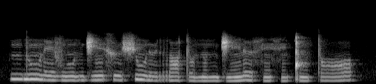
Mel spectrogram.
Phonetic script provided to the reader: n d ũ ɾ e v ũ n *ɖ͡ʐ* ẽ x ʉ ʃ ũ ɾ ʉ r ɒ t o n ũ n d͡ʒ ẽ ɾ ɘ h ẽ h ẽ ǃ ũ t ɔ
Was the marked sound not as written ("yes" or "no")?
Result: yes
